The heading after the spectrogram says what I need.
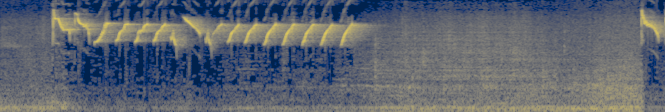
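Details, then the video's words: Oriental white-eye tutor song with 'witwit' material for other birds: a long, breathless run of sharp, high, downward-swept notes, about five per second, followed by quiet background hum and a final short burst. "Masteran pleci nembak materi witwit"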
